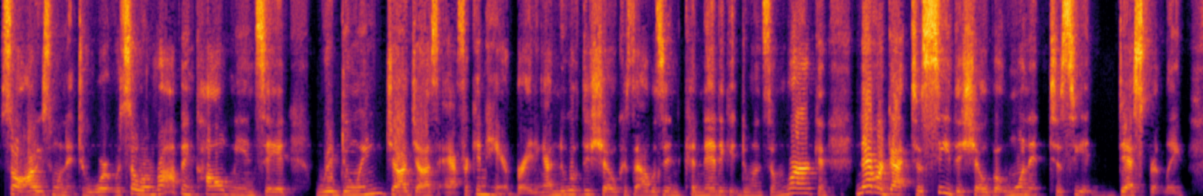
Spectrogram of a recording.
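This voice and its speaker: A woman with an ordinary speaking voice and an American accent, medium pitch with ordinary variation, fairly quick pace, hardly any pauses. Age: 60s. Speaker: theatre director. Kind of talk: interview.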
